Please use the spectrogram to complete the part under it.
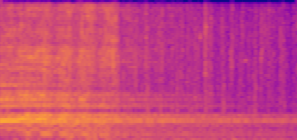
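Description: A horse whinnies with a high, wavering cry that holds steady and then trails off, with a low hoof clopping running underneath.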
